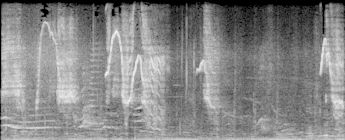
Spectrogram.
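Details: Monkey living in the Angkor zone, crying loudly: shrill, high-pitched arched screams that rise and fall, given in quick bursts of two or three with short pauses, over a low background murmur and a steady hum.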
